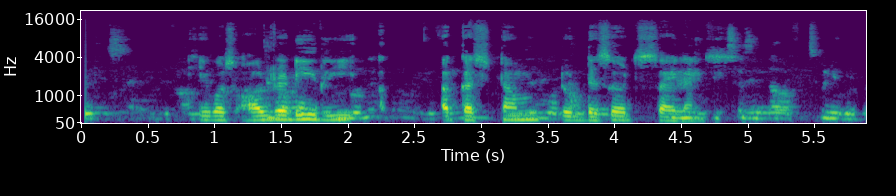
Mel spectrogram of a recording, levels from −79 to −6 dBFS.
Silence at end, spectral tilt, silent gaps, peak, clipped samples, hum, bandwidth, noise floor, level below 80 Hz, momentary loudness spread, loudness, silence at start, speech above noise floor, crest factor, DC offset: 0.05 s; -6 dB/octave; none; 0 dBFS; under 0.1%; none; 15.5 kHz; -43 dBFS; -56 dBFS; 14 LU; -20 LUFS; 0.05 s; 23 dB; 20 dB; under 0.1%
